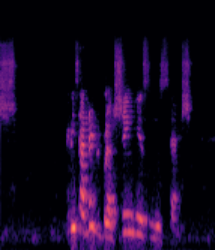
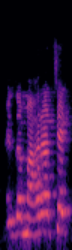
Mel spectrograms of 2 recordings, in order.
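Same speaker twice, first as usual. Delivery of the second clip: ordinary delivery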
